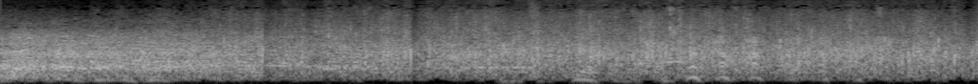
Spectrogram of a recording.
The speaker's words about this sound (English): I will give you a bonus point for cheek and for the fact the audience applauded you, but it was utterly incorrect.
